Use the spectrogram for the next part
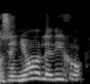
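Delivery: high pleading cry to the Lord. A narrator's reading. Woman at the border begging Jesus, crying out high. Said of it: "le iba gritando".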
